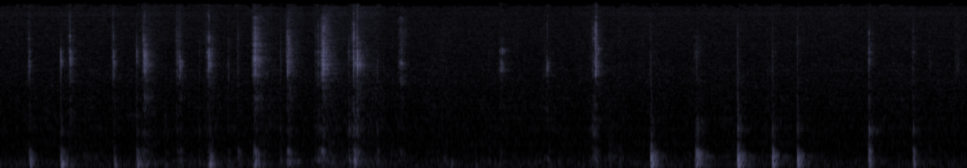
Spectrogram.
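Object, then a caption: Small whole pumpkin. Long nails tap and knock on the ribbed skin of a tiny whole orange pumpkin, which is briefly tilted. The result is a quiet, uneven series of short, dull, low knocks with soft clicky edges, each dying away almost at once, and a louder cluster of knocks near the end.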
